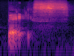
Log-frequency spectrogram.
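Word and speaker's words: Béis: luggage and bag company called Bass and it's spelled B E I S.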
